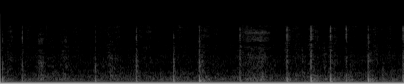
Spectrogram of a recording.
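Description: Writing on a board: a long series of short, crisp taps and scratches in a steady, fairly even rhythm, with no voices.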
